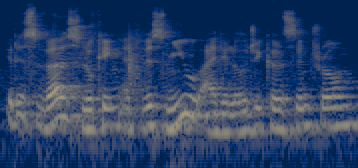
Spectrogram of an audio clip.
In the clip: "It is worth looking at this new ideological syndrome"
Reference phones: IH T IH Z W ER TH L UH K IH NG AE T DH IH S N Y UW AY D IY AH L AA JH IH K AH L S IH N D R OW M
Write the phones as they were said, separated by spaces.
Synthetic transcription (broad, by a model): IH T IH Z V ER T L UH K IH NG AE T DH IH S N Y UW AY D IY AH L AA JH IH K AH L S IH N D R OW M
